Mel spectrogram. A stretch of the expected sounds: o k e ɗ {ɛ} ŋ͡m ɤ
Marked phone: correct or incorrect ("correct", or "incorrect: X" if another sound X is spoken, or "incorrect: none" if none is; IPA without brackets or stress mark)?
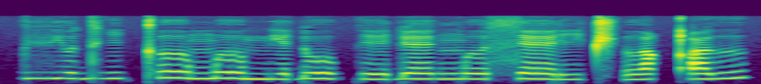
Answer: correct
